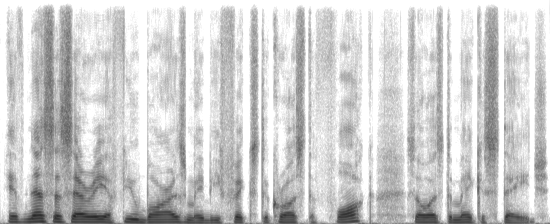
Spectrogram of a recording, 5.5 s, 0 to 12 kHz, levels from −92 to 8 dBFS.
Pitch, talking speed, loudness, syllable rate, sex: 130 Hz, 185 wpm, -18 LUFS, 4.5 syllables/s, male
